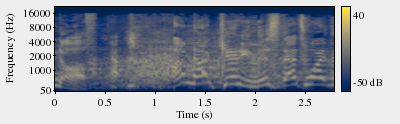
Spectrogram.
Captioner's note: audience laughs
